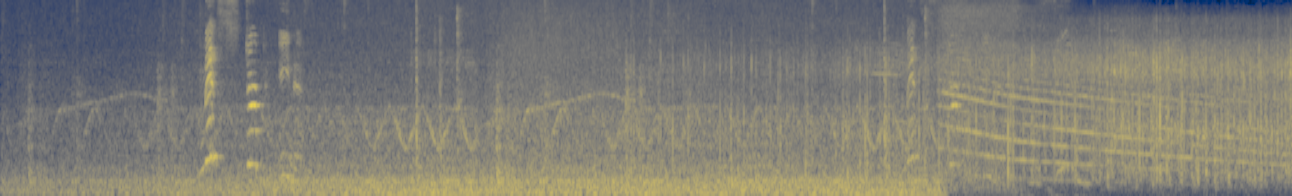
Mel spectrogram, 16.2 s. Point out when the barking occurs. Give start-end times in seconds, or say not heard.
not heard.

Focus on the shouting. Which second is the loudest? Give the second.
3 s.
